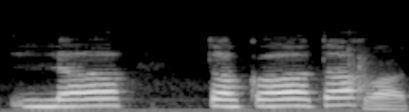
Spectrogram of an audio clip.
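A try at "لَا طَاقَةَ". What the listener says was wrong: تو آپ لمبا کریں بیٹا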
